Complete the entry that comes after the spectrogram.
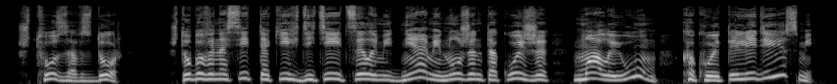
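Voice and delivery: ordinary talk

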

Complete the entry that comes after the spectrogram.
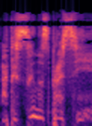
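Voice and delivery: whispered, hissing witch voice. Reading a story aloud, the narrator voices a witch's retort, hissing. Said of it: "прошипела ведьма".

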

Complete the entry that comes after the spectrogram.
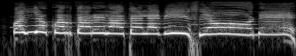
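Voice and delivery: put-on very high, screaming, shrieking child's tantrum voice. Narrator reads a tiny boy throwing a tantrum in his mother's palm, shrieking.

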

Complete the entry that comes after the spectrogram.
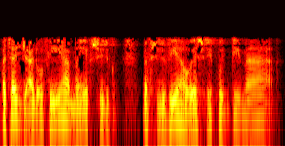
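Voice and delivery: normal talking voice

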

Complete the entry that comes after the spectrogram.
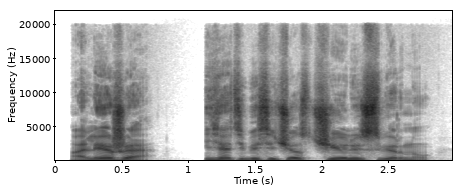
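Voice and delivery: ordinary delivery

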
